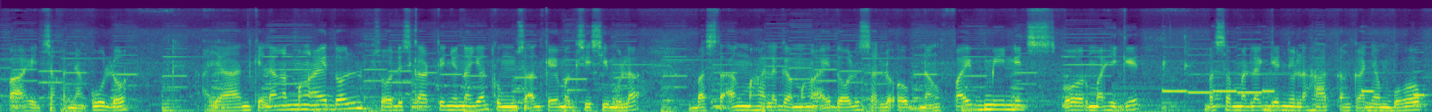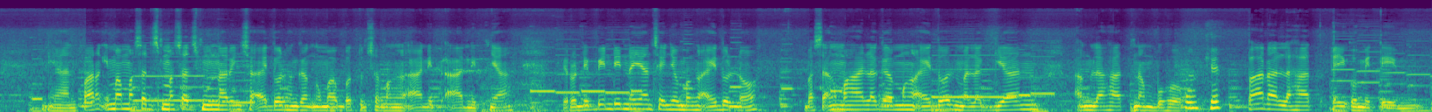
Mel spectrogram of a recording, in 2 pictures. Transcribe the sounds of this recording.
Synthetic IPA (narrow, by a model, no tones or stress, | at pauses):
pa̰ːhɪd̪̚sɐkɐɲːaŋʔuːlo̞ | ʔɐ̰jankɐʔɪlaːŋɐnmɐŋaʔajd̪o̞lsod̪ɪskaɾt̪ɪnɲonɐjonkʊŋsɐʔankɐjo̞mɐɡsisɪmʊlaʔbast̪a̰ʔɐŋmɐɦɐlɐɡaʔɐŋmɐŋa̰ʔa̰jd̪o̞lsɐloʔo̞b̚nɐŋfajbminɪt̪sʔoɾmɐɦɪɡɪt̪̚bɐst̪amɐlɐɡjɐnɲolɐɦat̪ʔɐŋkɐɲːaŋbʊɦok̚ | janpaːɾɐŋʔɪmaːmɐsad̪smɐsad̪smʊnɐɾɪnsaʔajd̪o̞lɦɐŋɡaŋʊmaːbo̞t̪̚d̪ʊnsɐmɐŋa̰ʔaːnɪt̪ʔa̰ːnɪt̪̚ɲapɛːɾo̞d̪ɪpɛnd̪ɛnɐjansɐʔɪɲːomɐŋaʔajd̪o̞lno̞ | baːst̪aʔɐŋmɐhalɐɡaŋmɐŋaʔajd̪o̞lmɐlɐɡjanʔɐ̰ŋlɐɦat̪̚nɐŋbʊɦokːpaːɾɐlɐɦat̪̚ʔɐjʔʊmɪt̪ɪm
